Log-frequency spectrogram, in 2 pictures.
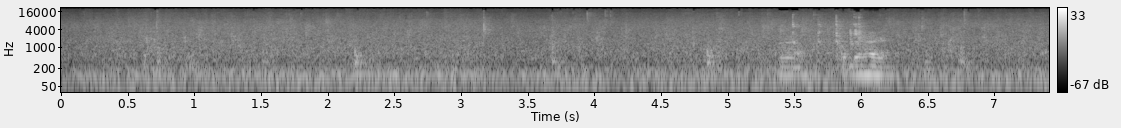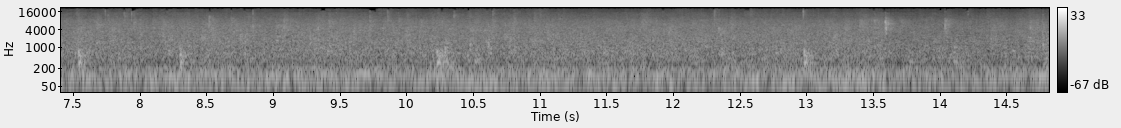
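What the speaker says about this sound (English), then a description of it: "You can see it's raining here in Florida" Steady rain falls on a surface outdoors in Florida, a dense continuous patter of drops throughout with a brief louder burst midway and faint speech beneath.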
